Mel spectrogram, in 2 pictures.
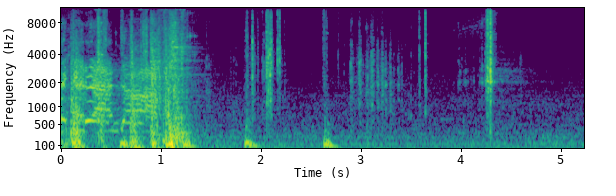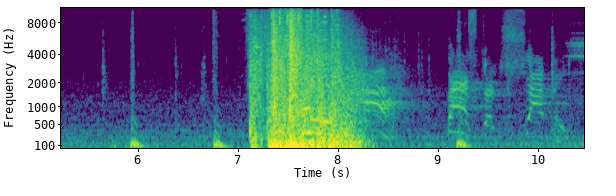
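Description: Gunfire in the RoboCop video game: sharp scattered shots and bursts over several seconds, including one dense burst of rapid fire partway through, with voices speaking between the shots.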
